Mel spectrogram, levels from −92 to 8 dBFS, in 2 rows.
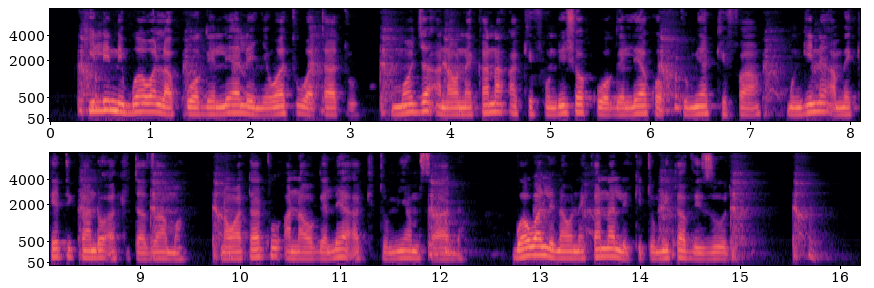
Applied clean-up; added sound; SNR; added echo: none; Cough; 17 dB; none.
